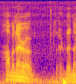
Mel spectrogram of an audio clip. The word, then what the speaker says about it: habanero: fill them up so we have the apricot habanero habanero I didn't know how to say that so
